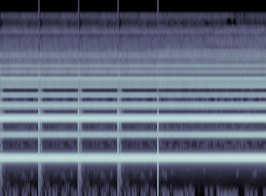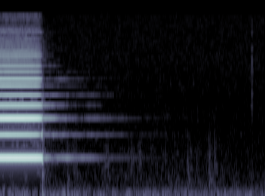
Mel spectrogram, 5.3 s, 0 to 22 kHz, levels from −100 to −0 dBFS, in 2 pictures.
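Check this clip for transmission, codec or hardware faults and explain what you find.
Two faults are audible in this music: generation loss throughout, and a broken-record loop at the very start.

From 0.00 to 1.59 s, a broken-record loop is already under way. A 0.40 s fragment repeats exactly, three times back to back, likely because the player or stream stalled and kept resending its last held piece. Unlike a buffer-underrun stutter, nothing goes silent, and the music meant for that span is simply lost.

Throughout, there is generation loss. The sound is swirly, hollow and smeared, attacks are blurred, and nothing remains above 16.2 kHz. This fits AAC-LC at around 64 kbit/s, likely re-encoded several times, with each pass quantising on a shifted frame grid. A single encode would not compound the artefacts this far.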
